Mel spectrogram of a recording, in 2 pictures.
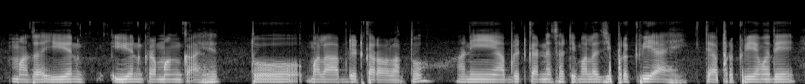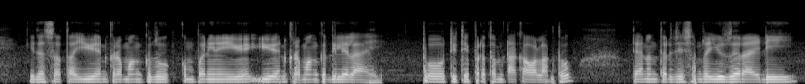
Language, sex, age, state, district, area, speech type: Marathi, male, 45-60, Maharashtra, Jalna, urban, spontaneous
